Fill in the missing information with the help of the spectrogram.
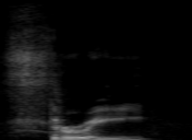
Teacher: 자, 이거 TH 사운드는요. 위아랫니 사이에다가 혀가 살짝 메롱한 상태에서 사운드가 나면서 바람이 살짝 나오면서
